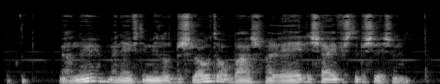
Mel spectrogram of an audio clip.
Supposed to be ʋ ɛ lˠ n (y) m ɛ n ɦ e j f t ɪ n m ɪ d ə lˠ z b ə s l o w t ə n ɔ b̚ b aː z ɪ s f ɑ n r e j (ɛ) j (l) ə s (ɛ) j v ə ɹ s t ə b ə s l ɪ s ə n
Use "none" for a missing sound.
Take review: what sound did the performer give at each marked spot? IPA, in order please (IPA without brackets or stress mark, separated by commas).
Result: y, e, l, ɛ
